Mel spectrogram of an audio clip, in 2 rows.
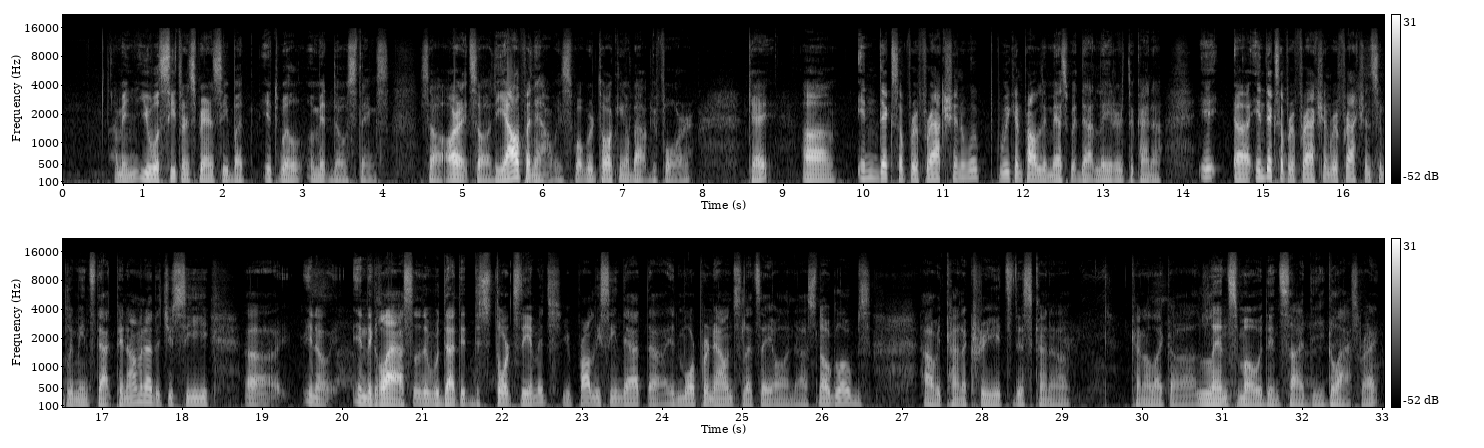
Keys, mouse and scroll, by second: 7.4-8.9 middle drag, 11.4-14.7 drag.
